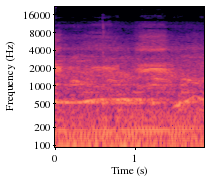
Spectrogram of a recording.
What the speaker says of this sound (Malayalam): അതെ, കാക്കകളൊക്കെ കൂട്ടിൽ പോകാൻ വേണ്ടി ഇങ്ങനെ പറക്കുകയാണ്.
